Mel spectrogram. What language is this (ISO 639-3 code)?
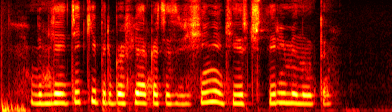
rus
